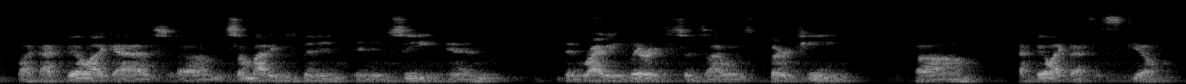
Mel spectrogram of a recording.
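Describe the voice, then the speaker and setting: A man talks at a very slow pace, and audible room echo trails his voice. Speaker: musician and MC. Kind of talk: casual interview chat. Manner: loud, projecting.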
